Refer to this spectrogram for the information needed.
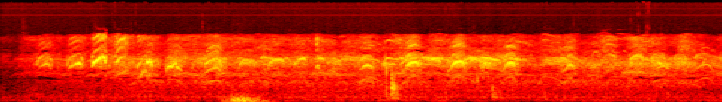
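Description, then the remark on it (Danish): A noisy chorus of black-headed gulls, many harsh, grating calls overlapping continuously as from a busy colony, steady throughout, with a low thump partway through. “Hættemåen tror jeg også mange kender lyden på.”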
